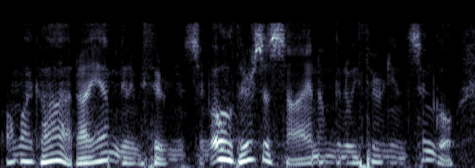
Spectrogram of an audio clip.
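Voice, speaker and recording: A man's voice: lowish voice, expressive, very fast, husky. A man voicing an anxious young woman who frets that she will stay single, in a whiny sing-song way. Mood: fretting. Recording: echoey, dull lo-fi room sound.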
